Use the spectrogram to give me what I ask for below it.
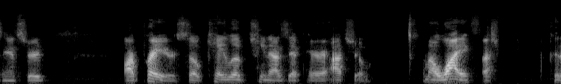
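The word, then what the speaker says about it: Chinazaekpere: His name is Chinazepere. Say it again. He says it Chinazepere. I'll spell it for you.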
